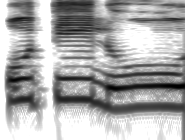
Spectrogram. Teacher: اب دیکھیں قوف موٹا ہے نا, او, اب اس کو موٹا پڑھیں گے قوتلو, لیکن تا اور لو موٹا نہیں ہوگا. قوتلو, سب جو قاف ہے ایک حرکت پڑھا جائے گا, تا ایک حرکت, لیکن لو دو حرکات پڑھا جائے گا, کیونکہ لو کے ساتھ واو مدہ ہے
